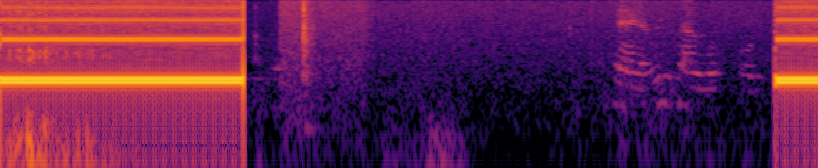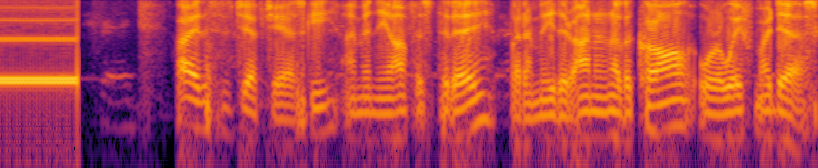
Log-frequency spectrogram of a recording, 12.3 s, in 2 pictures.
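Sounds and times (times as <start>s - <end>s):
telephone ringback tone as an automated directory system connects a call: 0.0s - 1.9s, 5.8s - 6.8s
speech: 7.5s - 12.2s.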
